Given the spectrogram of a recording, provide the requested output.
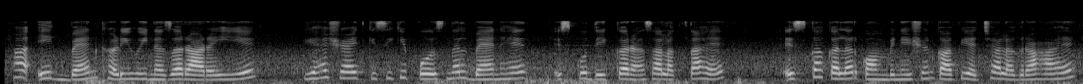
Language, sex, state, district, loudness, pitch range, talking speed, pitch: Hindi, female, Maharashtra, Aurangabad, -23 LUFS, 230-280 Hz, 160 wpm, 250 Hz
